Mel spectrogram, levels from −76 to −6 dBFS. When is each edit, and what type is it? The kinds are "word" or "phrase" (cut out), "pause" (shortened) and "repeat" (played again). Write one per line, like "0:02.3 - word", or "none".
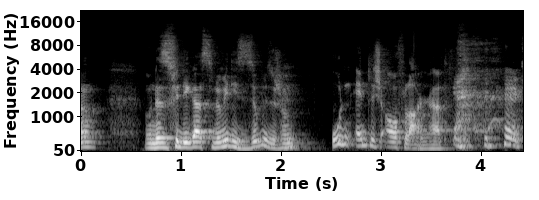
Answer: none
